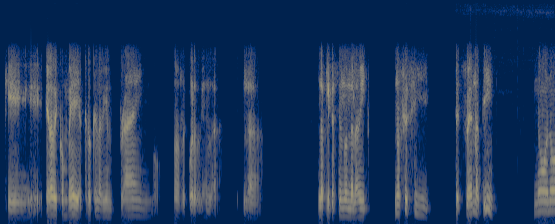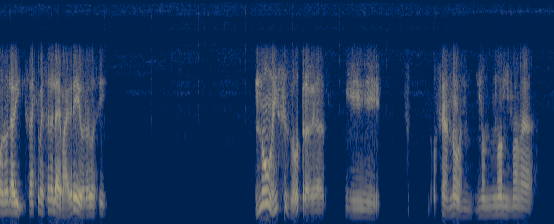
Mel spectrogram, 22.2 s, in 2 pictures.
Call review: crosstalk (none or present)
none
